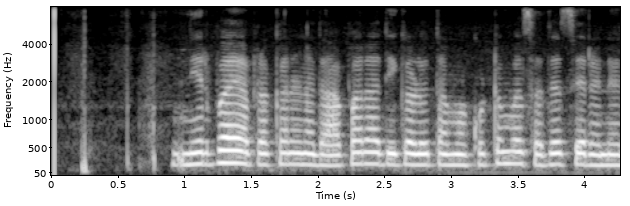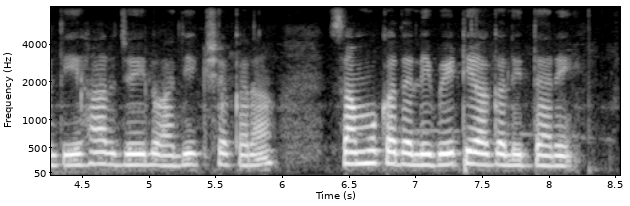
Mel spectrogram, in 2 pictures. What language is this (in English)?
Kannada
